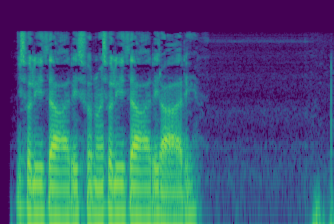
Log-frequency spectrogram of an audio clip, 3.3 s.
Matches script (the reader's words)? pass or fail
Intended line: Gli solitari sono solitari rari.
pass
